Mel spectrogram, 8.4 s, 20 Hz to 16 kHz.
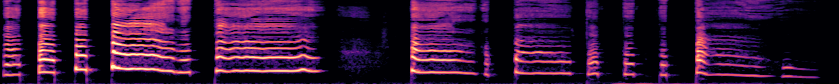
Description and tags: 21-Posible Musica
Foley practice music with voice
Foley, music, practice, sensual, voice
